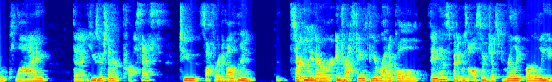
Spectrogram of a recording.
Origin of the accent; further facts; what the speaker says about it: Los Angeles, California, United States; also born or lived in Ukraine; I grew up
